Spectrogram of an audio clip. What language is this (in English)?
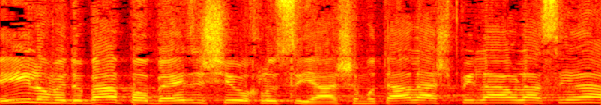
Hebrew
